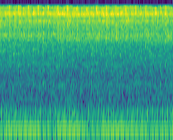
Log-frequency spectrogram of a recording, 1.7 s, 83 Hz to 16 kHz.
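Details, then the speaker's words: 2009 BMW R1200R boxer twin after a gearbox knock repair with new clutch disc, bearings, damper and lubricated splines. Smooth, even low idle with a steady pulse and no clatter. Throttle sync and stepper calibration are not yet done and are expected to make it smoother. "не делал этот синхрон после этого когда все процедур пройдут по будет еще мягче работает"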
